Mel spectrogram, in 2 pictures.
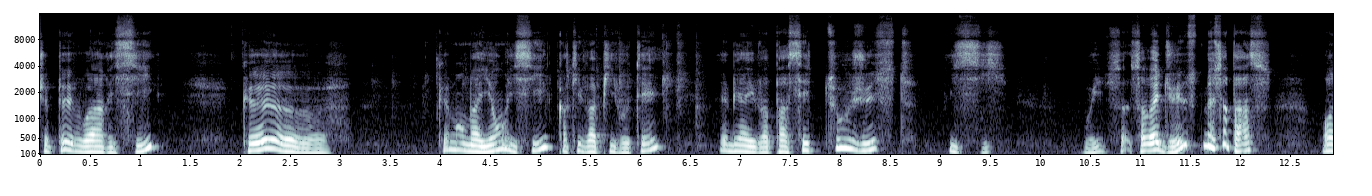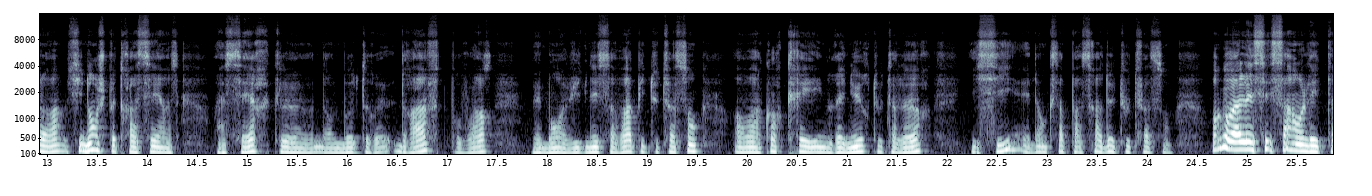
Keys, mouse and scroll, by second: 0.3-0.7 scroll up 1, 1.1-1.9 right drag, 2.3 scroll up 1, 2.9-3.9 right drag, 18.0 scroll up 2, 18.5 scroll down 1, 20.7-21.1 scroll down 2, 21.4-22.1 drag.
